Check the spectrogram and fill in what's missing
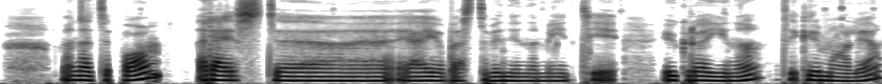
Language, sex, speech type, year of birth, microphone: Norwegian, female, spontaneous, 1986, Sennheiser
